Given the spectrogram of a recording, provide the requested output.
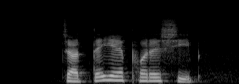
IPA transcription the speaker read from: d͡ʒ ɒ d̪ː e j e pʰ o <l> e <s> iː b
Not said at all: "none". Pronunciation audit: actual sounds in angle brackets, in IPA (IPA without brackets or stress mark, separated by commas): ɾ, ʃ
